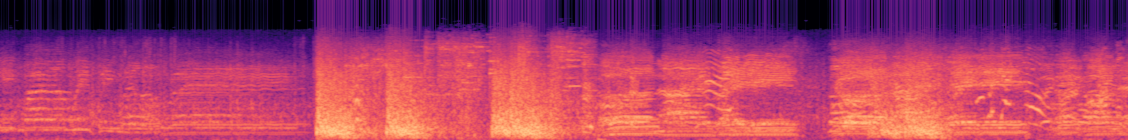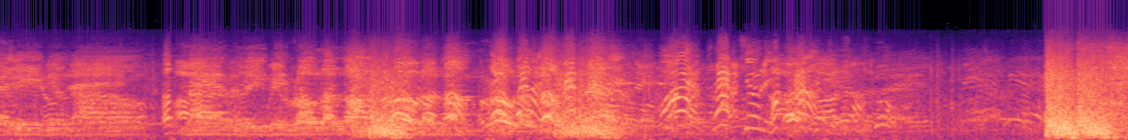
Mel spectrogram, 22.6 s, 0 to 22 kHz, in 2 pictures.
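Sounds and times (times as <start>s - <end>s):
gunfire during target practice: 3.1s - 6.0s, 8.5s - 9.6s, 14.7s - 17.8s, 21.7s - 22.5s
people shouting: 5.8s - 20.4s
excited crowd voices: 5.8s - 21.8s.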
